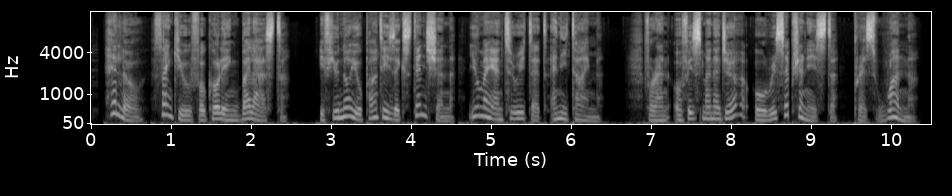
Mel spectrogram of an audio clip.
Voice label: FRENCH

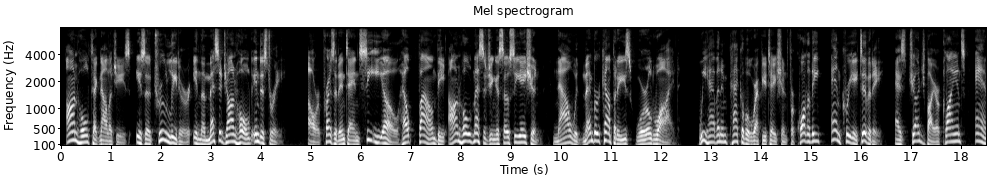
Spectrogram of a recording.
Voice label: onhold messaging

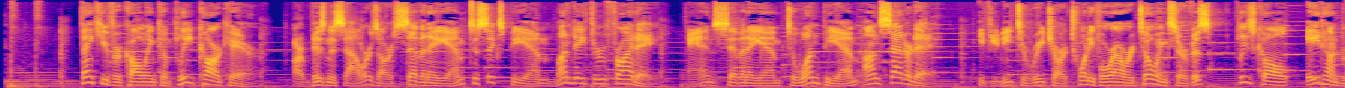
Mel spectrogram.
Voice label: auto attendant

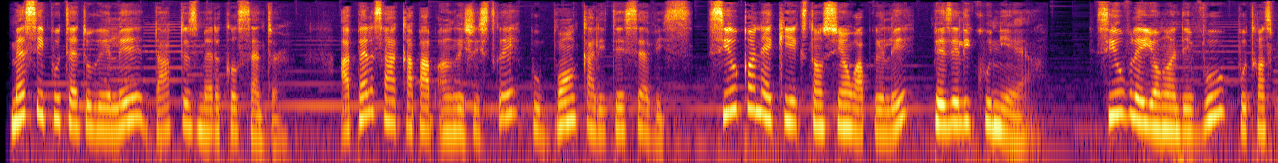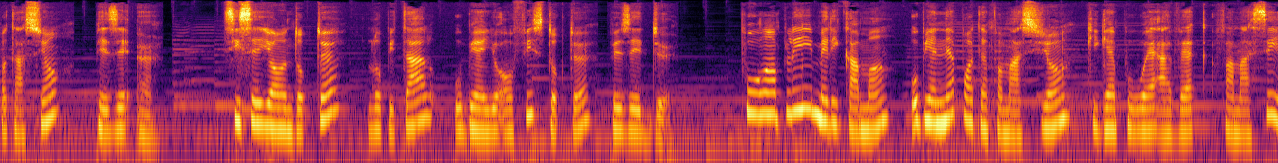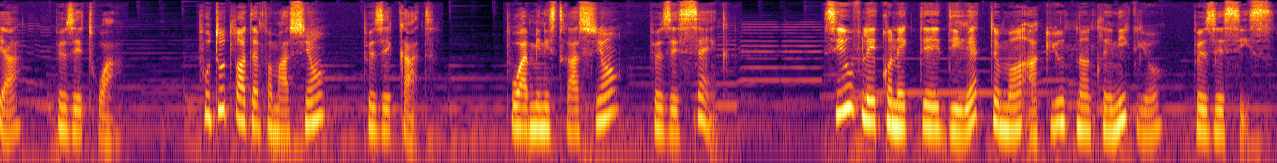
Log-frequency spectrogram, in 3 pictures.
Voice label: Creole

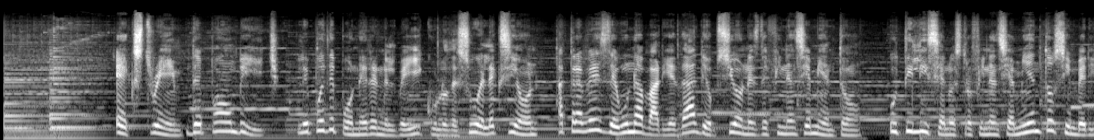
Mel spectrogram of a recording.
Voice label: Spanish

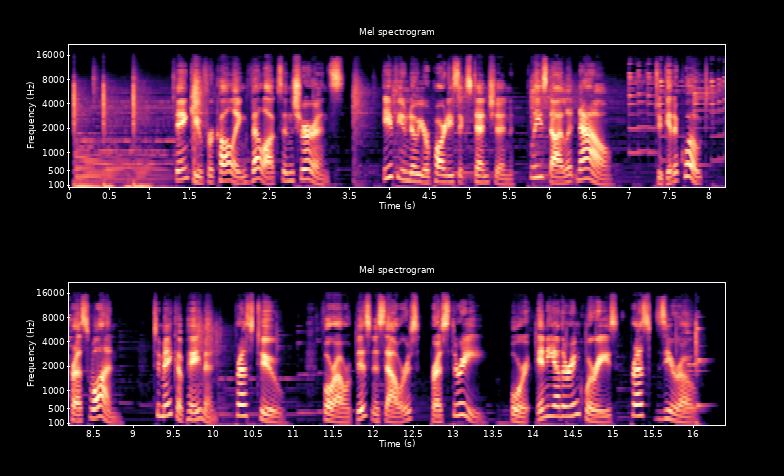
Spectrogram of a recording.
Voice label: auto attendant

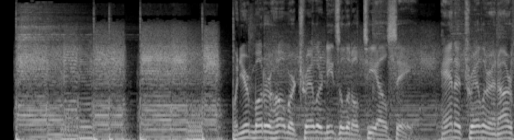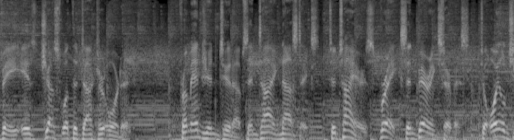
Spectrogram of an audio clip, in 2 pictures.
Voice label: powerful tone

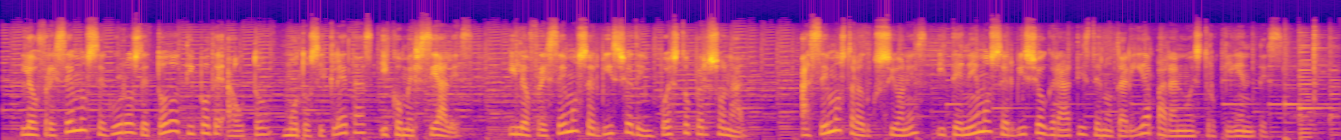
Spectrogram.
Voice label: Spanish

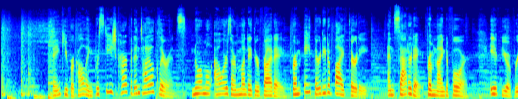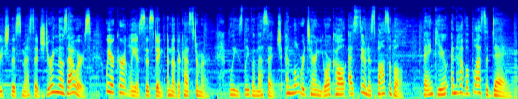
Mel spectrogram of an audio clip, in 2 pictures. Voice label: Voicemail

